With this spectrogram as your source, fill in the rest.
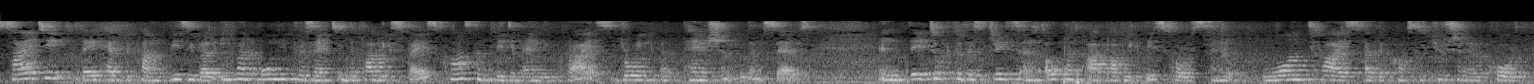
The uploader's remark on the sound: This podcast was recorded at the Refugee Studies Centre's last Wednesday Public Seminar of Michaelmas Term 2011.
